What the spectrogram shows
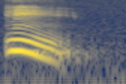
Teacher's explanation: And last, E is a falling tone.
